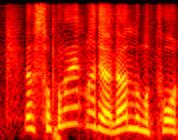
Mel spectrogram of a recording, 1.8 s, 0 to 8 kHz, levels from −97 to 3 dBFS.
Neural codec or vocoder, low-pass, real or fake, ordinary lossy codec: codec, 16 kHz, about 1 kbps, DyCAST, with the encoder's durations; 7.2 kHz; fake; none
